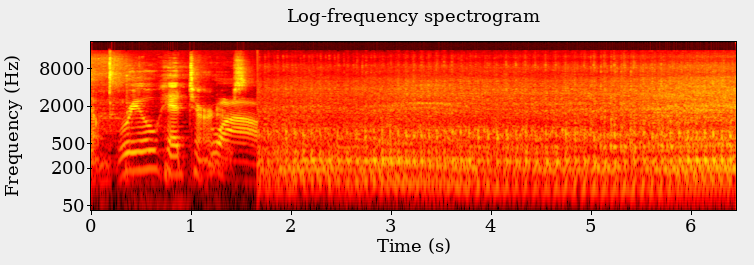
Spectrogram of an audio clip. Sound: motorcycle engine rumbling

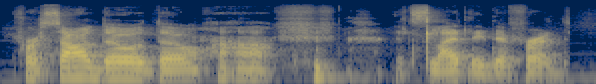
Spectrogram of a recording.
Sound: light chuckle

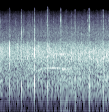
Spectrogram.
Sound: attendees applauding

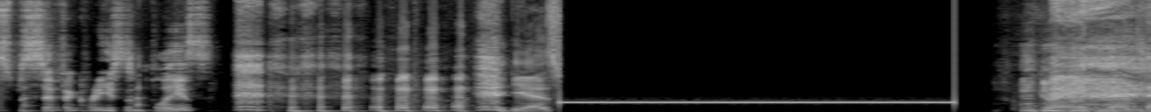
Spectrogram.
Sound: chuckles; laughter

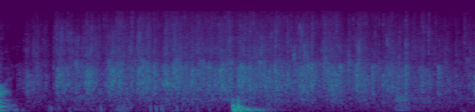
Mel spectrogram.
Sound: students clapping

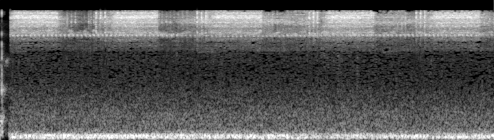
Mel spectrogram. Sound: insects whirring; air gently rushing

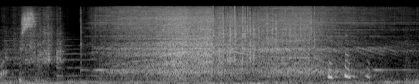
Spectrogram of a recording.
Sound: hair dryer blowing; laughs

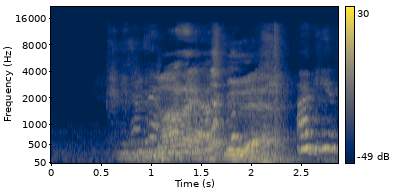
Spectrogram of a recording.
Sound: laughter

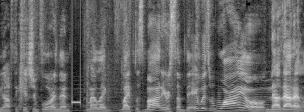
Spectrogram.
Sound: beep

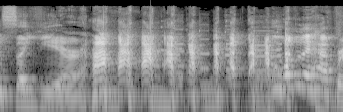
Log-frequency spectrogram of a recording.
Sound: laughs

